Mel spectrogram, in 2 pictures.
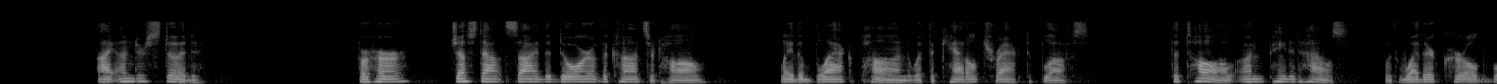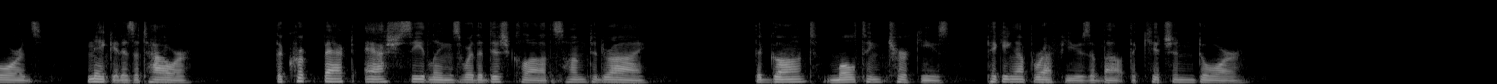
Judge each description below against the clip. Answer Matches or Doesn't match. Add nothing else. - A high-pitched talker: Doesn't match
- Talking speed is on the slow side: Matches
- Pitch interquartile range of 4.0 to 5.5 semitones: Doesn't match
